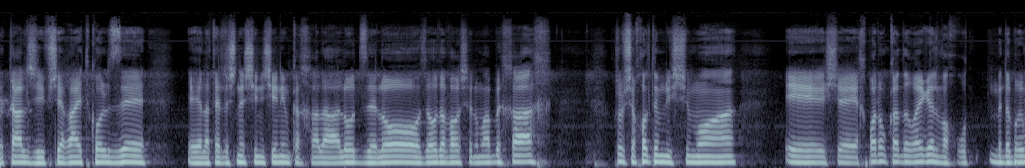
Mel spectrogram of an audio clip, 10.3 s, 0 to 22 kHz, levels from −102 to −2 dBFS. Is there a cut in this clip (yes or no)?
yes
